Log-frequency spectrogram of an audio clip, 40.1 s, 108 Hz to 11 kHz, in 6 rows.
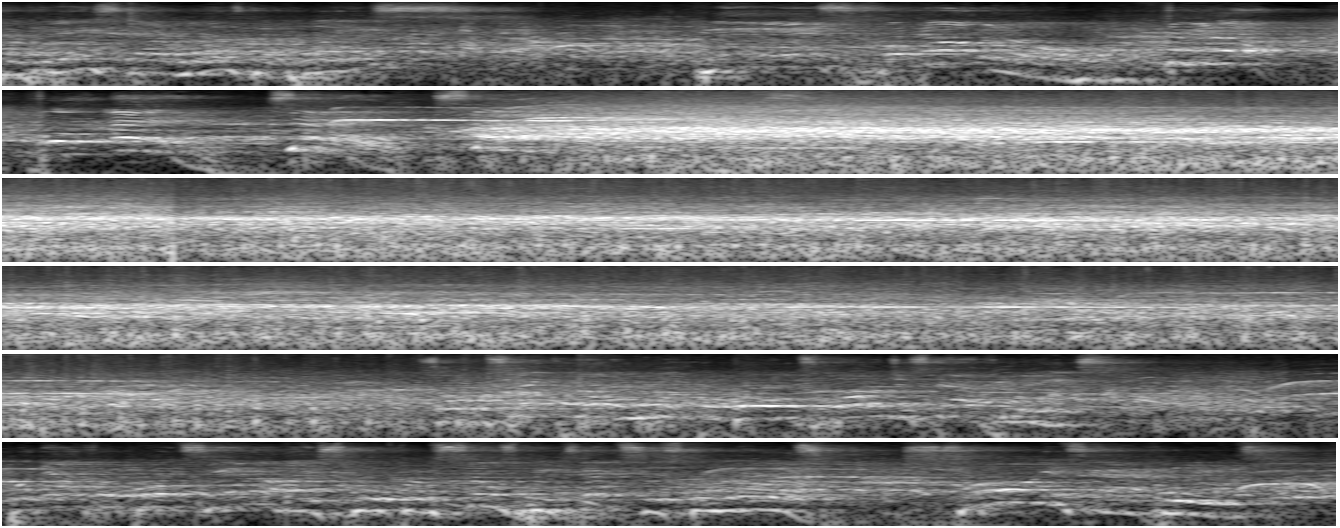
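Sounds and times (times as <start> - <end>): crowd cheering and screaming: 7.8 - 34.2, 36.7 - 40.0.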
